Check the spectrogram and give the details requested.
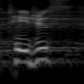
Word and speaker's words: Tejas: who don't know me my name is tagus that's pronounced like contagious um and I guess in England it's pronounced like contagious in it um how we doing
